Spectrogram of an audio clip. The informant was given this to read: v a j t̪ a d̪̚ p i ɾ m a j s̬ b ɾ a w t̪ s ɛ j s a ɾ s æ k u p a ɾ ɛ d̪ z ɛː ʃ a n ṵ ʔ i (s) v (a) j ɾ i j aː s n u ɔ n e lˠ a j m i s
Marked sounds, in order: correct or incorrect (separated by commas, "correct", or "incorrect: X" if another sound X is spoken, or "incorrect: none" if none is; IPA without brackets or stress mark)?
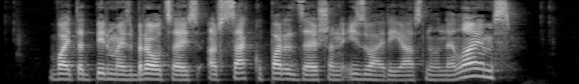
incorrect: z, correct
